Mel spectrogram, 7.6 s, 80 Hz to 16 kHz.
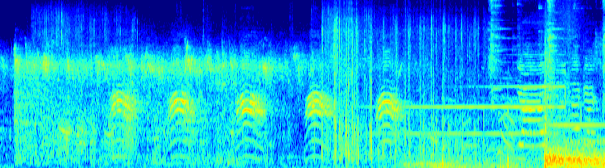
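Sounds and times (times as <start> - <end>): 
crow cawing: 1.4 - 5.7
clattering: 5.3 - 7.5.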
